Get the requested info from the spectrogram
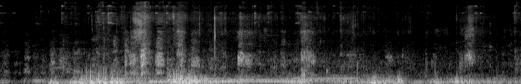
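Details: Dogs playing at a dog park give low, rumbling growls that run almost continuously through the clip, with breathy panting and scuffling noises mixed in.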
